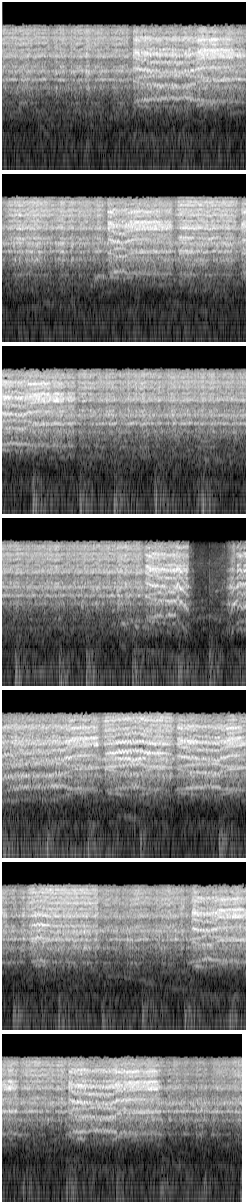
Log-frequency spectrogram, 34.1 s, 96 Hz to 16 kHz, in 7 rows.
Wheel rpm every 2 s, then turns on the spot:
200, 190, 200, 200, 200, 200, 200, 200, 200, 100, 180, 200, 200, 200, 200, 200, 200.
none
